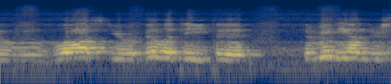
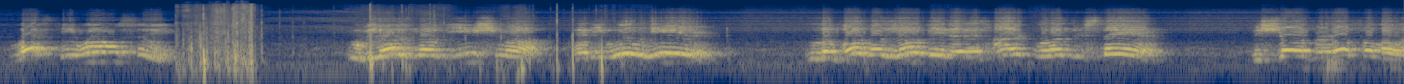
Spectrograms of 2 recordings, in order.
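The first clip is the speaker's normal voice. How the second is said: sarcastic reading; 5 semitones higher than usual. Retold or imitated. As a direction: read the verse with ironic lift. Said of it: "that's the sarcasm".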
